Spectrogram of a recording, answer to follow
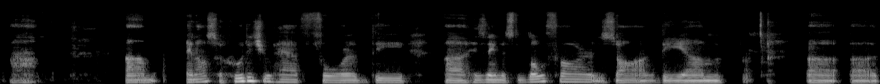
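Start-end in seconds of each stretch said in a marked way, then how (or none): none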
